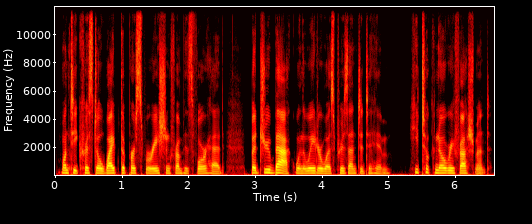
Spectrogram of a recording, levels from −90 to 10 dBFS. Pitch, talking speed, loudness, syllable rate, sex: 170 Hz, 200 wpm, -22 LUFS, 5.9 syllables/s, female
